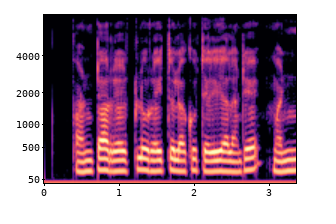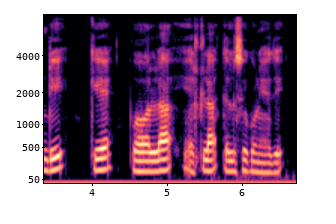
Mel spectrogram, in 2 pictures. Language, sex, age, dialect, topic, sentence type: Telugu, male, 18-24, Southern, agriculture, question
